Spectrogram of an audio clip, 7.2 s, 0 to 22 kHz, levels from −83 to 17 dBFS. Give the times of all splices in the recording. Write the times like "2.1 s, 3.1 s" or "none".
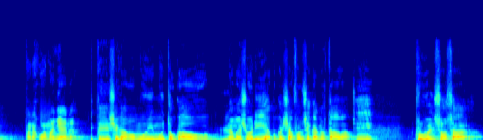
1.3 s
